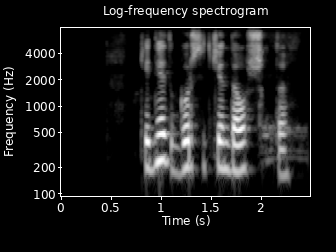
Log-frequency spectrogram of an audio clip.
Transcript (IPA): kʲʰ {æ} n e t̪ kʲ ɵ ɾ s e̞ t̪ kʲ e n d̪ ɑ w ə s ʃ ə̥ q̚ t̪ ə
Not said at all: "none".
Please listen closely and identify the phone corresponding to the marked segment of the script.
e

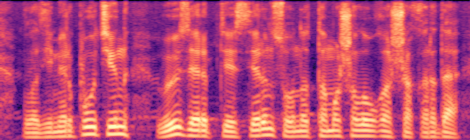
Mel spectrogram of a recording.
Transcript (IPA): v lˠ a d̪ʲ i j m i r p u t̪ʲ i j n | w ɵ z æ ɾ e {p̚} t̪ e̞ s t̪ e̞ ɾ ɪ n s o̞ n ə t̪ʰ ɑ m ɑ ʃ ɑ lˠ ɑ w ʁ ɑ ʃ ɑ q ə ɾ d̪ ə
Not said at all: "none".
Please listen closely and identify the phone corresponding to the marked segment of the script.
p̚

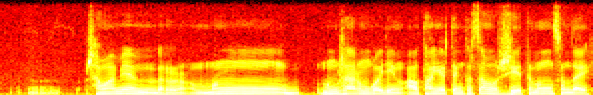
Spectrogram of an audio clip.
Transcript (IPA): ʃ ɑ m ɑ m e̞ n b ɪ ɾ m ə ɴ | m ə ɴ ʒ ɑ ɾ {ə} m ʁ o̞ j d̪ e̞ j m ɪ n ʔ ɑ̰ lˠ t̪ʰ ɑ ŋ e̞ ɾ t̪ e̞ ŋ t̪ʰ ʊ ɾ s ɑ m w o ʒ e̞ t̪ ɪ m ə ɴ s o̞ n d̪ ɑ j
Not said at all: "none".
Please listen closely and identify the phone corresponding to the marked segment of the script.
ə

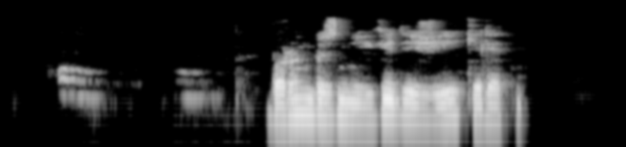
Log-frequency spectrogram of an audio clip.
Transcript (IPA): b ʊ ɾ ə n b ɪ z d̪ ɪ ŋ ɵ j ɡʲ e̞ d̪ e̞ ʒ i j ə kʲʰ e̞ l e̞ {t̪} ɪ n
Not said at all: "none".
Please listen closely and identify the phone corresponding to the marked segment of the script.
t̪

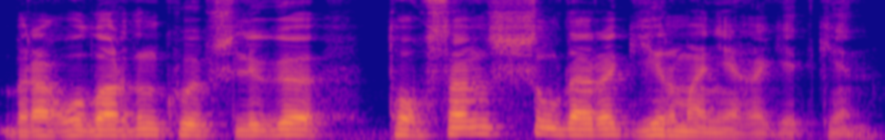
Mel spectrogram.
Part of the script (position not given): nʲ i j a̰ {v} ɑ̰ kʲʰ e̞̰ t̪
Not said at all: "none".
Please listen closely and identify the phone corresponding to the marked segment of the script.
ʁ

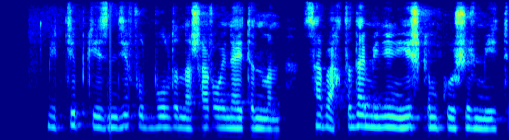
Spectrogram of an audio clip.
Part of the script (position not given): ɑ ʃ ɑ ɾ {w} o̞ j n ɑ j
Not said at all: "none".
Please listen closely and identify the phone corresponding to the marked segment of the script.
w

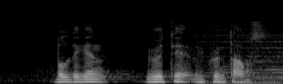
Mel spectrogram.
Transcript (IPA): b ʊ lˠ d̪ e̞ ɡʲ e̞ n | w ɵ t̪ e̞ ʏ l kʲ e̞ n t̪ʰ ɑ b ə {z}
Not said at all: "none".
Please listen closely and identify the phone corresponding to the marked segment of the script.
s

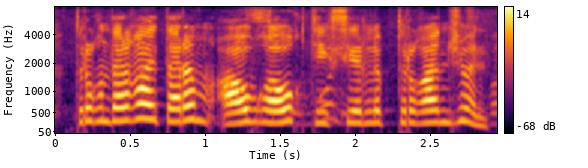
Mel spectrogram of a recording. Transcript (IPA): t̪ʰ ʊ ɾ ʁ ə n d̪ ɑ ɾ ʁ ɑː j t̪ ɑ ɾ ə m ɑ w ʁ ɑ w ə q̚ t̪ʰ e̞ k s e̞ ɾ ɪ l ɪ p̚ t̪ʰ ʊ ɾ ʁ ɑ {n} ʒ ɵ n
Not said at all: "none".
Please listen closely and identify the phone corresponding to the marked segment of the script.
n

